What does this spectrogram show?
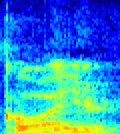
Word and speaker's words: Coiler: That's pronounced Collier. Collier. Yeah. Collier, Coiler. Okay.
